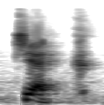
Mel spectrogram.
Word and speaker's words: चेक: तो यहां भी क्यू यू ई आया है, यू ई साइलेंट कर देंगे। और मैंने कहा था कि क्यू आपको कौन सी साउंड देगा, के की, तो इसको हम क्या बोलते हैं, चेक, इसलिए हम चेक बोलते हैं इसको।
